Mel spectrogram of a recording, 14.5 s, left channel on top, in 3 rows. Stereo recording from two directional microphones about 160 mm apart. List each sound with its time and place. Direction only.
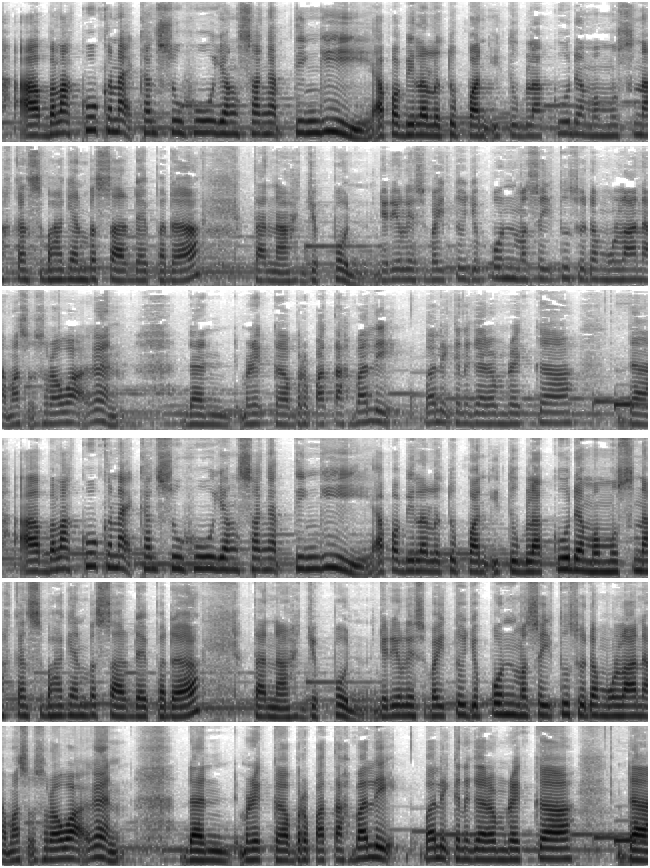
0.1 s a woman's voice: 5° right (ahead or behind)
3.8 s a woman's voice: 30° right (ahead or behind)
4.7 s a woman's voice: 15° right (ahead or behind)
7.6 s speech: 35° right (ahead or behind); by 14.5 s 55° right (ahead or behind)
